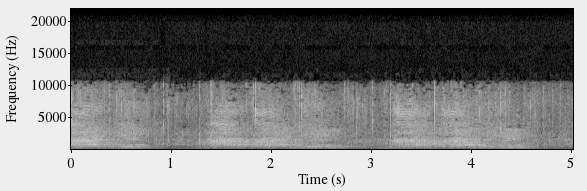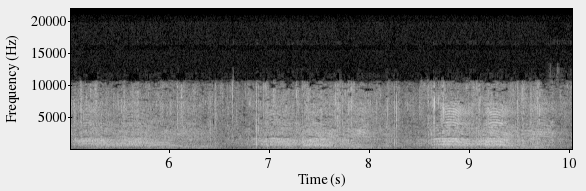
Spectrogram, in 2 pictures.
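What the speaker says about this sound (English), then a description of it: "Crowds could be heard shouting Navalny as his body arrived at the church." A crowd outside the church at Navalny's funeral chants his name in rhythmic surges, several loud shouted rounds rising and falling over about ten seconds.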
